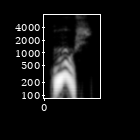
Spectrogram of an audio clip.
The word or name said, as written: muj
